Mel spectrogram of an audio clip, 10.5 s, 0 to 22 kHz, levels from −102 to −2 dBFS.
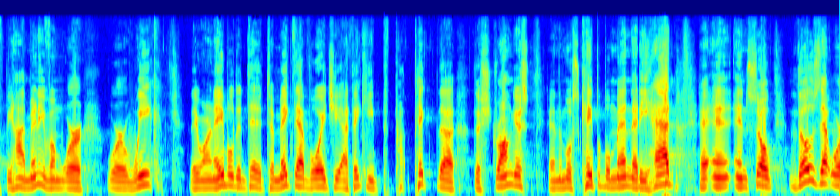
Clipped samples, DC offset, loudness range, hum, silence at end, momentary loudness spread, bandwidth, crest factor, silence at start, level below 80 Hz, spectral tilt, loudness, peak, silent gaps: under 0.1%; under 0.1%; 4 LU; none; 0 s; 14 LU; 15.5 kHz; 16 dB; 0.1 s; -60 dBFS; -6 dB/octave; -21 LUFS; -4 dBFS; none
